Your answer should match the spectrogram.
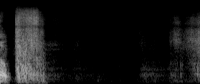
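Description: A brief rub of a blue paper shop towel being smoothed by hand against wet oil paint on a canvas, blotting the excess oil from the paint so it won't turn to mud, followed by about a second of quiet.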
